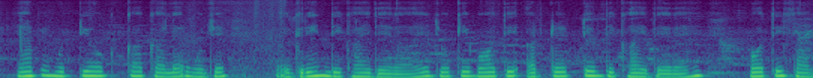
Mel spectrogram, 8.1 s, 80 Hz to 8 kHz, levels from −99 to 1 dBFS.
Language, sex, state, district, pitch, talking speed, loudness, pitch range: Hindi, male, Chhattisgarh, Raigarh, 155 Hz, 160 wpm, -32 LUFS, 145-165 Hz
